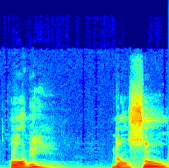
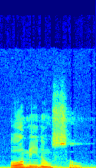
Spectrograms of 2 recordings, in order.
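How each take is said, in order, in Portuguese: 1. Há pausa depois da primeira palavra. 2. Não há pausa depois da primeira palavra. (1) "Olha a importância da vírgula" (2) "Imagine se não tivesse a vírgula aqui"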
